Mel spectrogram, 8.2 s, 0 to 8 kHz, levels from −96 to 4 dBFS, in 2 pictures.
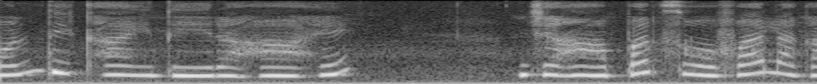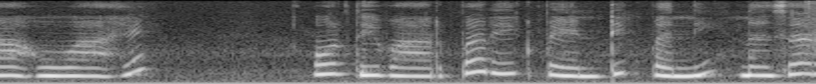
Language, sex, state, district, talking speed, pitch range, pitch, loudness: Hindi, female, Rajasthan, Jaipur, 130 wpm, 300-365 Hz, 320 Hz, -15 LUFS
